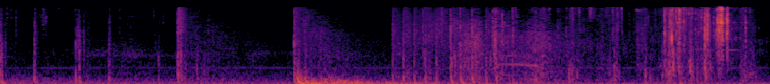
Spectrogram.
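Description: Machine gun fire in a video game, sharp scattered shots followed by a heavier rattling burst and continued crackling gunfire at moderate distance.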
